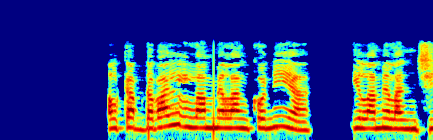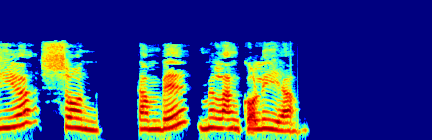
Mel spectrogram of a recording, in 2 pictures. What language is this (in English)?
Catalan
